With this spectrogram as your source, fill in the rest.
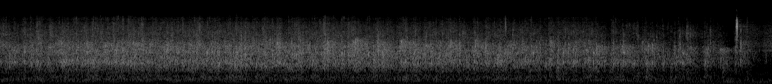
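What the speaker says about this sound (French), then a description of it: "Je vous demande d'applaudir, s'il vous plaît," Audience at a university graduation ceremony applauds in a steady, dense wash of clapping that holds evenly throughout, with one sharp, louder clap standing out just before it ends.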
